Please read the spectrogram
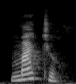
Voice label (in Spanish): caballo semental, Mixe, Mujer; Animales; INALI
